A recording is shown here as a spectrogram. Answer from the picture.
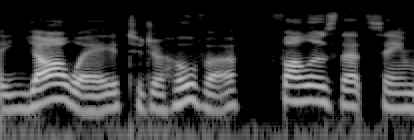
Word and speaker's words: Yahweh: And the pronunciation scholars often reconstruct as something like Yahweh. Okay, Yahweh.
